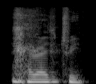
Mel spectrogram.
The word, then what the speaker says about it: Hereditary: Hereditary.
